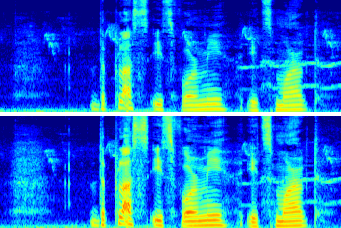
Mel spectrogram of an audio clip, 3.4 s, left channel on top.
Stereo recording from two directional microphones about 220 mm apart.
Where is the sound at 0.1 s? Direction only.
50° right (ahead or behind).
